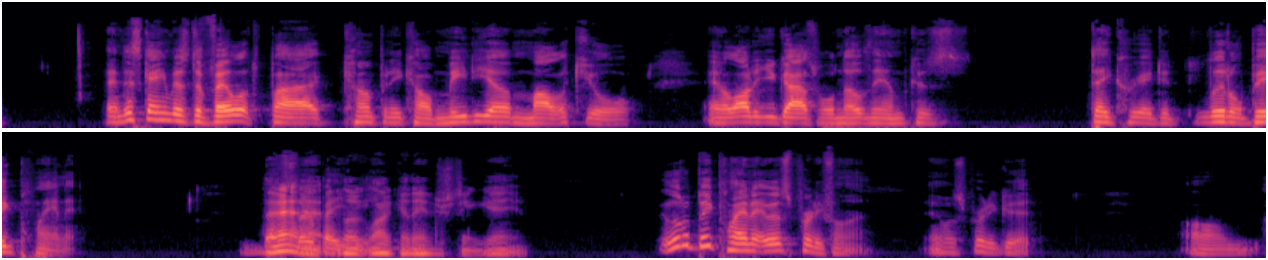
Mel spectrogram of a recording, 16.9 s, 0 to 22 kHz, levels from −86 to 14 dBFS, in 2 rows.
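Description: Throughout the speech the sound is dull and muffled, with a gurgling, granular roughness clinging to it and upper detail that flickers in and out rather than holding steady. This is likely MP2 compression at a low bitrate, around 80 kbps. Layer II divides the signal into 32 sub-bands and rations bits among them. Starved of bits, it shuts off the higher bands intermittently and quantises the remaining ones coarsely, leaving that familiar low-rate digital radio texture.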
